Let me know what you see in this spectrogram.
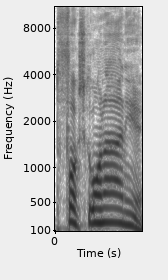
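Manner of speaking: put-on New Jersey mobster accent. Retelling a guy complaining loudly at an airport, Sopranos-style New Jersey mobster voice. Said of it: "He was straight out of The Sopranos".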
